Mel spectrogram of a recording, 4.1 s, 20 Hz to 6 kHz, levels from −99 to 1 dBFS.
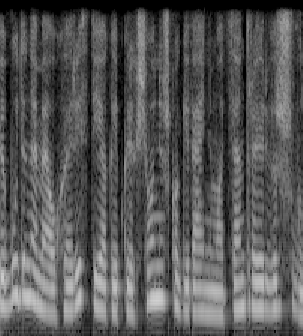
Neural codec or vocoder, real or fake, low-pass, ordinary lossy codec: none; real; 5.4 kHz; AAC, 48 kbps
